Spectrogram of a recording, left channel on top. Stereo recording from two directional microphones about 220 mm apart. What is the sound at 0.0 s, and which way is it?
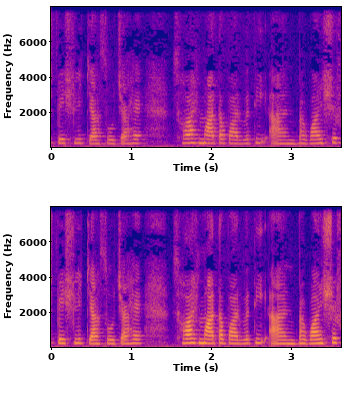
Speech, 45° right (ahead or behind).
